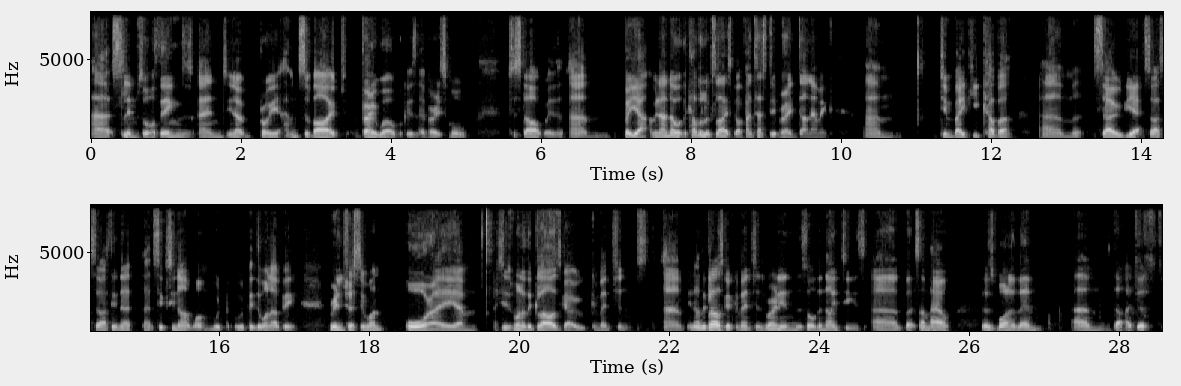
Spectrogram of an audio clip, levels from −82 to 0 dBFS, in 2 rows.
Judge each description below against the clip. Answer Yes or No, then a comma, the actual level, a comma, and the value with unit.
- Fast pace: Yes, fast, 210 wpm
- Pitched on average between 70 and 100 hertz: Yes, very low, 95 Hz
